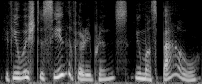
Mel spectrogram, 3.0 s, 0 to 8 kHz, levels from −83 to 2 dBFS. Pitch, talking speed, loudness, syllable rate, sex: 205 Hz, 220 wpm, -16 LUFS, 4.6 syllables/s, male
